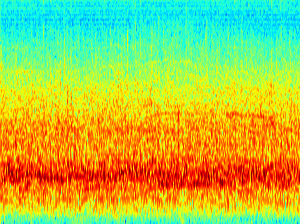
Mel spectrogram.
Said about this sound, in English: the crowd again has gone mad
